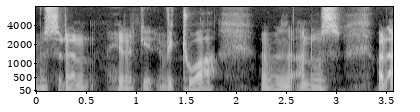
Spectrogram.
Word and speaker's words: Victoire: So, und das war eben Edward Augustus, war Vater von Victoria und er hat seine Tochter Victoria zusammen gehabt mit Victoire von Sachsen-Coburg-Saalfeld. So würde ich sie jetzt mal aussprechen. Ich würde das jetzt mal französisch aussprechen. – Äh, kann auch Victorie sein.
